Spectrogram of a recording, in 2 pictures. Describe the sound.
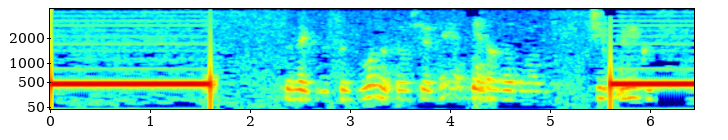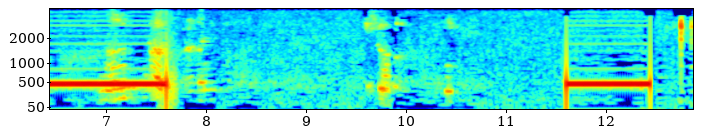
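A steady, mid-pitched telephone dial tone sounds in three long beeps, each lasting a second or two, with someone talking in the gaps between them.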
